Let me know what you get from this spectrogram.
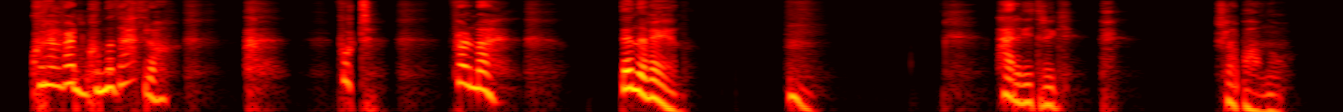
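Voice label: dub, Norwegian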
